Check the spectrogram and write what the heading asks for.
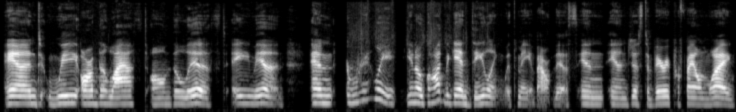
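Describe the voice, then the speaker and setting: A woman in her sixties teaching the Bible on a program, earnest and conversational, often pausing for an amen. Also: mid-range voice, steady tone.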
